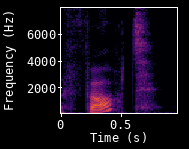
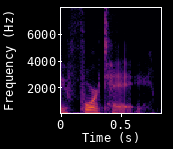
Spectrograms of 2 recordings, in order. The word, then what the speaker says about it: forte: The French would say fort, which becomes fort in English, but now very often we say forte.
